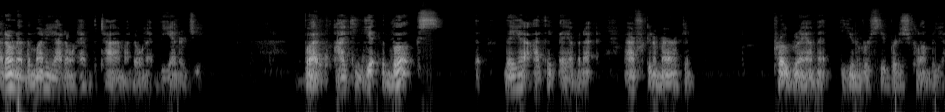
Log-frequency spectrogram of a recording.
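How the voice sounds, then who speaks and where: A man with a Southern US accent, fairly quick but with long, frequent pauses and big swings in loudness. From US South. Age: 50s. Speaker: vlogger. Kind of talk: casual monologue.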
